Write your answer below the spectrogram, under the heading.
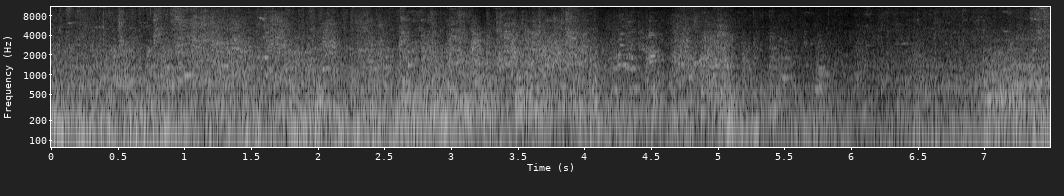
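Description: Heavy tractor-trailer trucks rolling slowly past on a rough road: diesel engines running under a clattering rattle from the loaded flatbed trailers. Briefly quieter about six seconds in.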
